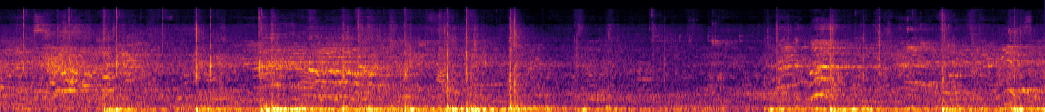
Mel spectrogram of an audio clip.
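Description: A basketball bouncing on a hardwood gym floor, with players' running footsteps and voices calling out on the court.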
